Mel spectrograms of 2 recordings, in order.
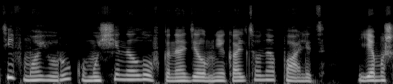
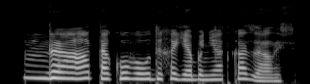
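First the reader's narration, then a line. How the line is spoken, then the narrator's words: Laughing. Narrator (Russian): рассмеялась я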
